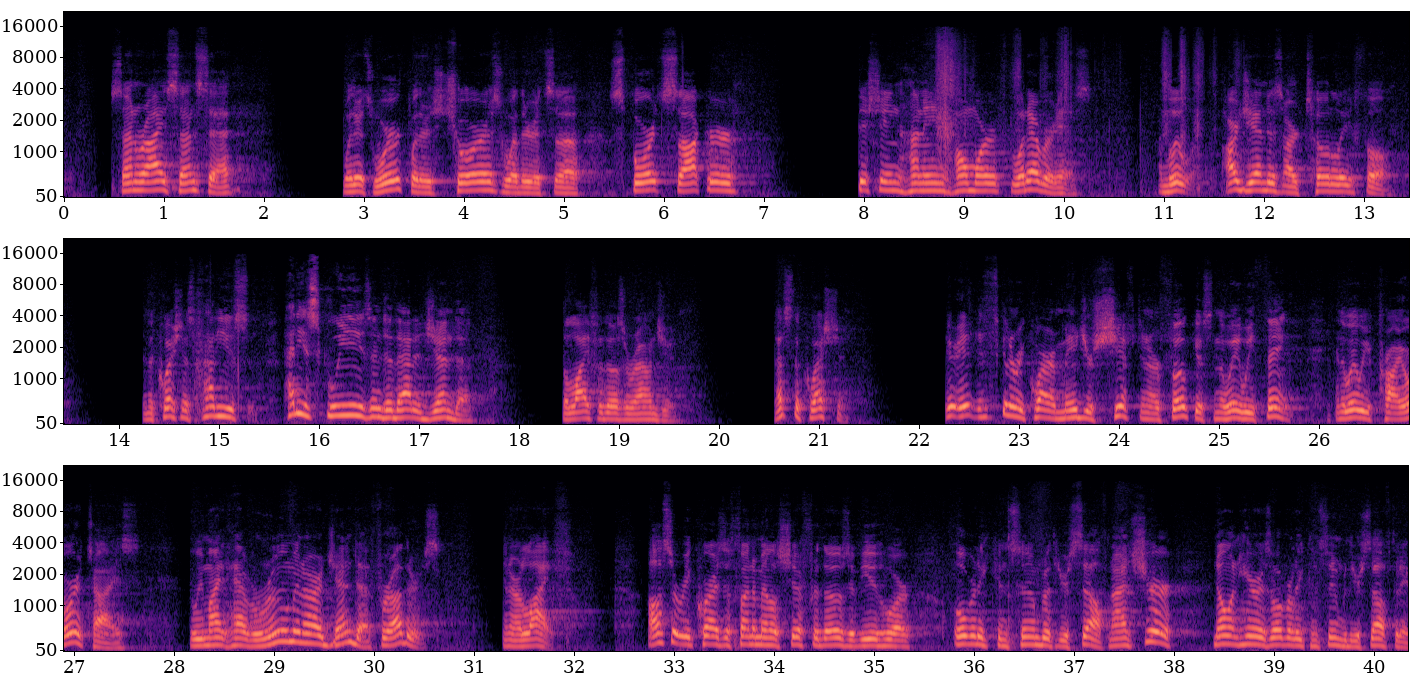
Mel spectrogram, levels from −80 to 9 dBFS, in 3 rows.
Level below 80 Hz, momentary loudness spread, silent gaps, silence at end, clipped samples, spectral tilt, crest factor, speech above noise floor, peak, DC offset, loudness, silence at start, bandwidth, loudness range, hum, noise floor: -56 dBFS; 10 LU; none; 0 s; under 0.1%; -7.5 dB/octave; 16 dB; 62 dB; -2 dBFS; under 0.1%; -18 LUFS; 0.5 s; 15 kHz; 4 LU; none; -79 dBFS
